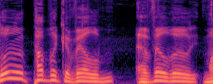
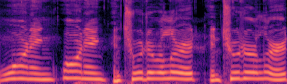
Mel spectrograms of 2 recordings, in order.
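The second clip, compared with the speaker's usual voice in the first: very high, flat monotone robot voice; 9 semitones higher than usual. Imagining a robot voice announcing an intruder, robot voice. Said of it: "the robot voice going".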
